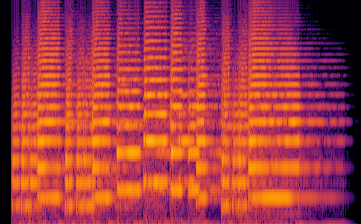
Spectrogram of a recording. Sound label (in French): Trompette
